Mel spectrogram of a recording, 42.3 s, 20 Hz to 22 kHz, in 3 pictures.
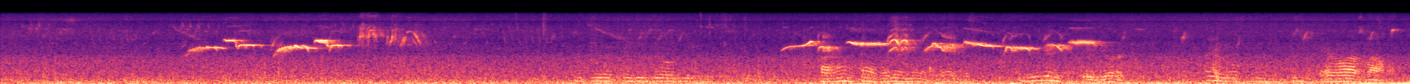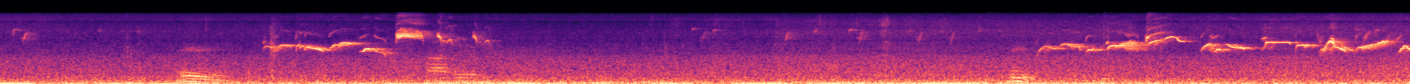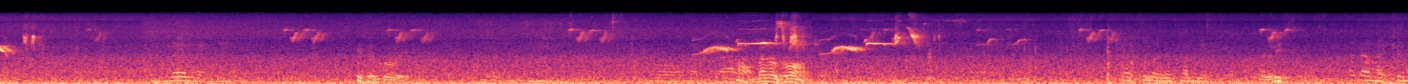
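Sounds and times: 
birds on a mountain top in Erice, Sicily, Italy: 0.0s - 42.2s
wind on the top of a mountain in Erice, Sicily, Italy: 0.0s - 42.2s
people chatting briefly on a mountain top in Erice, Sicily, Italy: 5.8s - 7.2s, 8.2s - 9.6s, 10.3s - 11.3s, 12.1s - 13.9s, 15.9s - 16.4s, 18.4s - 19.0s, 24.2s - 24.5s, 29.8s - 30.5s, 31.8s - 32.3s, 34.7s - 36.4s, 39.4s - 42.2s.

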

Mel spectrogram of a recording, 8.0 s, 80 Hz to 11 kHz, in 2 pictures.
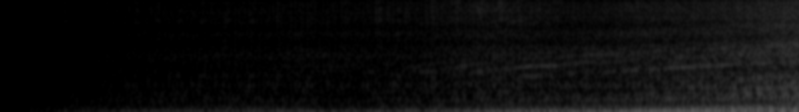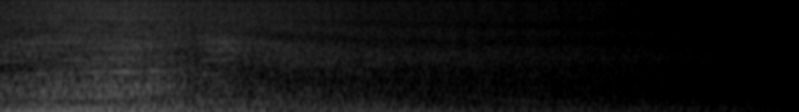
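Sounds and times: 
1967 big-block Corvette driving past: 1.8s - 6.4s.

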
